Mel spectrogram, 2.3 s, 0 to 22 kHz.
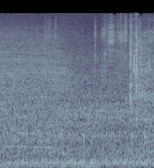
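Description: Power panoramic sunroof of a 2015 Buick LaCrosse opening, its motor running with a faint steady hum that stops about a second in, over a low rumble.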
